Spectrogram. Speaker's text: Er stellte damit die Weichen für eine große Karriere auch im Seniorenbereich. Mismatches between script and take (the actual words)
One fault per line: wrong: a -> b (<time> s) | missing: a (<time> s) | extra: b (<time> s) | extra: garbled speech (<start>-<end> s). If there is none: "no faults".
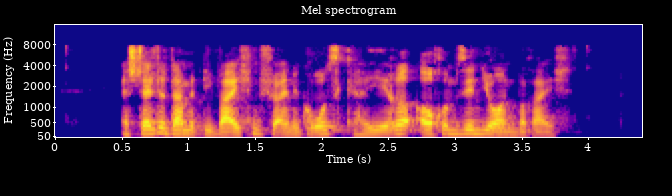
no faults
